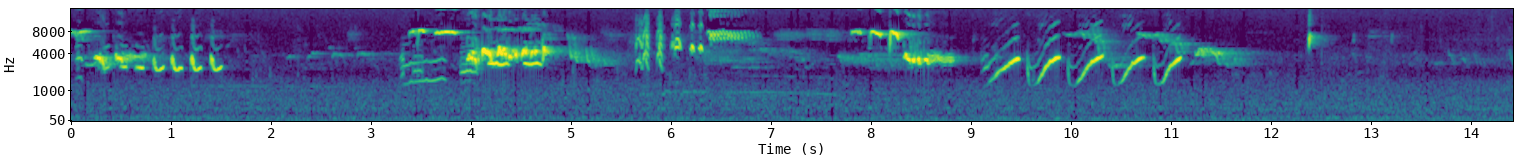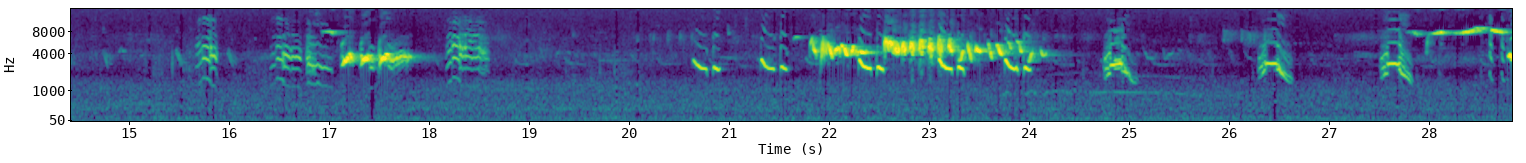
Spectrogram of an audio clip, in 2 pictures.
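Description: Small birds singing: bursts of chirps, trills and quick sweeping whistled notes, separated by pauses of a second or more.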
